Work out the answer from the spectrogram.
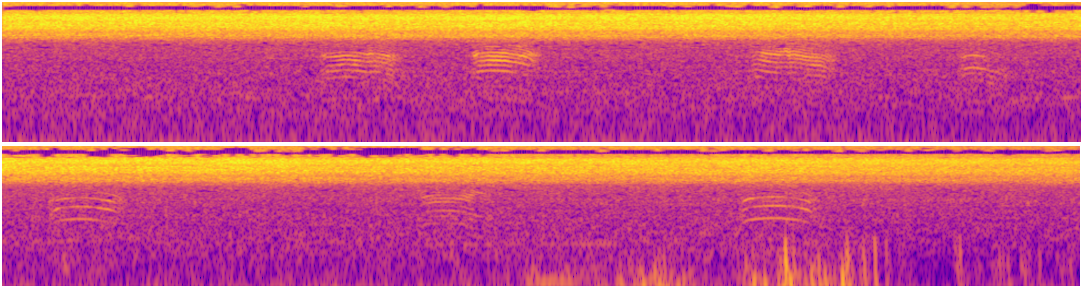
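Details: Crows squabbling over food as a female pleads with the male to feed her; a run of about eight short, hoarse, downslurred caws spread irregularly through the stretch, with low thumps and knocks near the end.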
